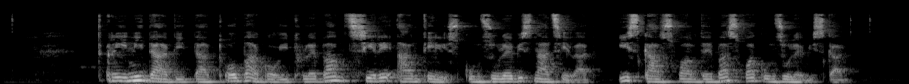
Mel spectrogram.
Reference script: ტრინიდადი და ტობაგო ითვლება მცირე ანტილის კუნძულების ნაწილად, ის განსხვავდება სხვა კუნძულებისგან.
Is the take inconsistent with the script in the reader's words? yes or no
no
